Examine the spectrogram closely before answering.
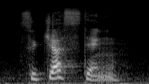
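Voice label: "suggesting", US English; pronunciations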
